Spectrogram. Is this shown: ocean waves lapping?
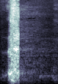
no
